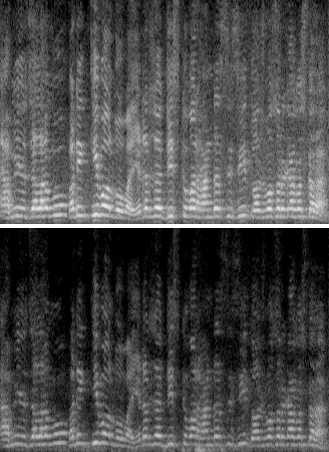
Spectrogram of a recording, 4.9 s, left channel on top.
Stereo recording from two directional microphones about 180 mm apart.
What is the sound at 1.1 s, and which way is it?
A woman's voice, 35° left (ahead or behind).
